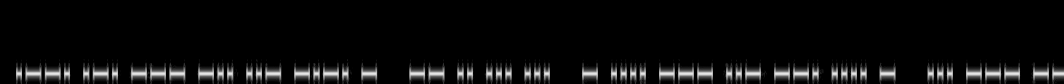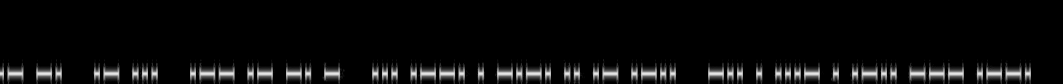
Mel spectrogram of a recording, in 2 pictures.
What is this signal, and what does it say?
Morse code, heard as a keyed tone, about 25 wpm, 500 Hz. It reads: PRODUCT MISS THOUGHT SOON AS WANT SPECIAL DEVELOP
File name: 632 words / 632 Words 25WPM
